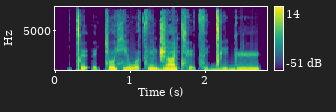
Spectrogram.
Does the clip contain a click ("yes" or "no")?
yes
